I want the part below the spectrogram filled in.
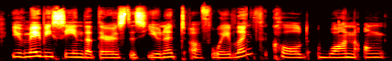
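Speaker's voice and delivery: normal talking voice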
